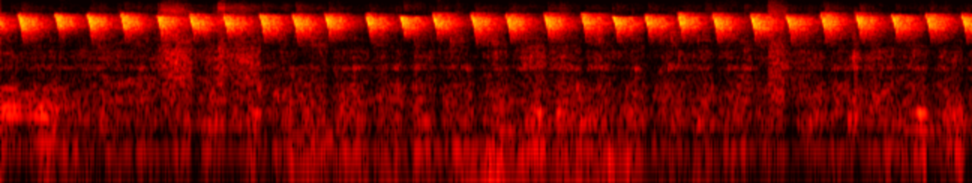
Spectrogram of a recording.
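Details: Kinoi 'rambatan' song, used as training material for cage birds, pours out as an even chain of shrill, high chirps repeated roughly twice a second without a pause.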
